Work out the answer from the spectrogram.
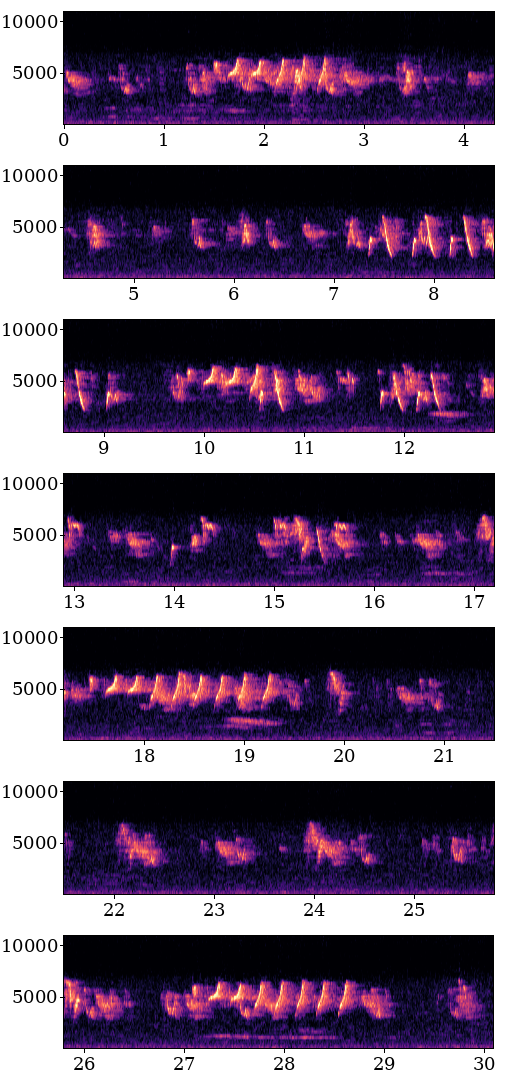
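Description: Birds singing: rapid high-pitched trills, each lasting one to two seconds, alternate with short single chirps every second or so, with a few fainter lower notes between them.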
